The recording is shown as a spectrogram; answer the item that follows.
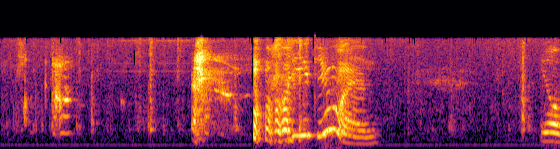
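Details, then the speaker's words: Infant girl with hiccups: brief, sharp catches with soft baby vocal sounds and an adult voice asking if she has the hiccups. "Does she have the hiccups? Yeah."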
